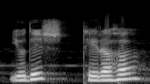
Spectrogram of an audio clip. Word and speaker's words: युधिष्ठिरः: अनंत विजयम राजा, कुंती पुत्रो युधिष्ठिरः, ह का स्वर विसर्ग लगा है इसलिए।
